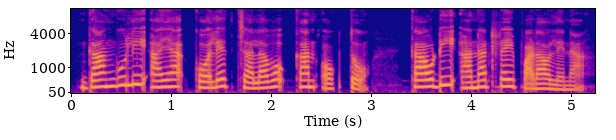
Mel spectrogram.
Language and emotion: Santali, neutral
